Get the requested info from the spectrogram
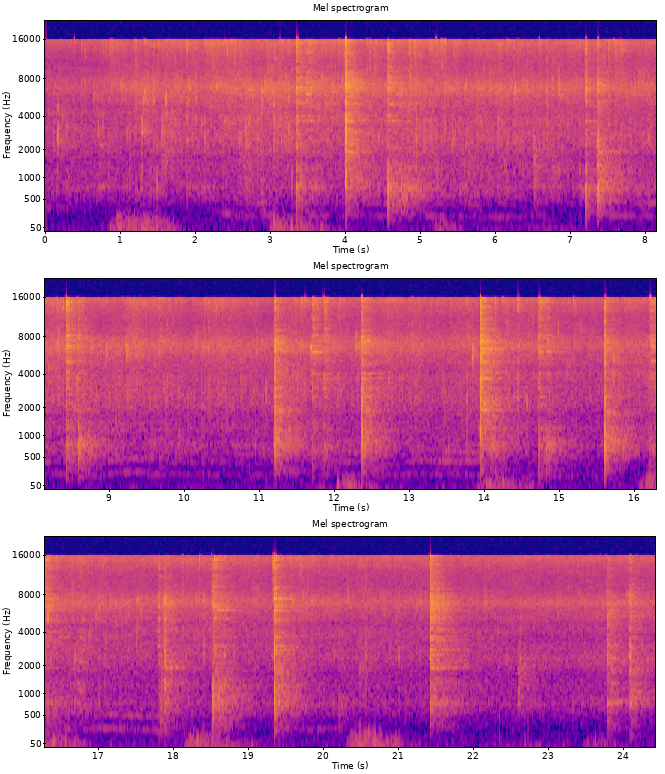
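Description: Cornflour-coated sweet corn kernels frying in hot oil in a kadhai, a steady sizzle, while a perforated steel skimmer stirs and scrapes them around the pan. Sharp clicks come every second or two, the loudest sounds.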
